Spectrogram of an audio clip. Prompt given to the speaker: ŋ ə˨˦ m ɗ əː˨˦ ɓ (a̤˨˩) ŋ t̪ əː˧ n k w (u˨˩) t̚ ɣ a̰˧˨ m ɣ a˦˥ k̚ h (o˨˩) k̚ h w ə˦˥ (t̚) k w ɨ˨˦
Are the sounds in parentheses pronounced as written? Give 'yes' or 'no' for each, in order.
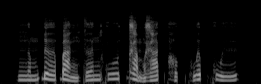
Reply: no, no, yes, no

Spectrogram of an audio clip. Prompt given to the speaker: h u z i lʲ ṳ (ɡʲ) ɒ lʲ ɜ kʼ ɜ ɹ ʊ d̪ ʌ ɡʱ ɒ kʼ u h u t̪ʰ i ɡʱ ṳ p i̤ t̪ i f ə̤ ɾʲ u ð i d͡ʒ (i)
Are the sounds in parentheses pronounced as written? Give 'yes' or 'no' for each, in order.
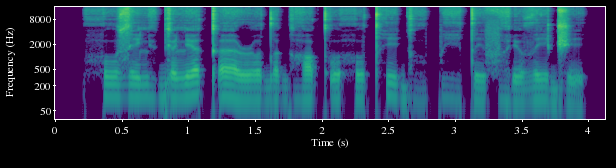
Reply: yes, yes

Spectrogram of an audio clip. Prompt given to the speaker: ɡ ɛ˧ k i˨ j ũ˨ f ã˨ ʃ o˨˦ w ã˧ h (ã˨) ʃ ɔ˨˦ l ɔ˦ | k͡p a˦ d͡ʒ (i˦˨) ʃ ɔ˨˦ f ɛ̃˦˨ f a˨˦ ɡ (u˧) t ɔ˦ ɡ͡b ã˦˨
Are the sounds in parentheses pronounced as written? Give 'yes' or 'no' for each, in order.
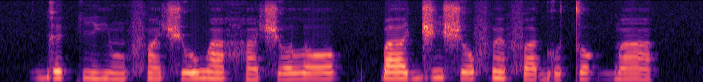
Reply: yes, yes, no

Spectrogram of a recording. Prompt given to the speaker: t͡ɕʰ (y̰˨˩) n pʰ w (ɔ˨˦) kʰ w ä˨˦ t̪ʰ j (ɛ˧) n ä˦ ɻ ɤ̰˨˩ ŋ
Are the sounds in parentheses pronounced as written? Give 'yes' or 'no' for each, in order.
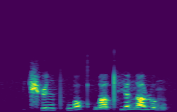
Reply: no, no, yes

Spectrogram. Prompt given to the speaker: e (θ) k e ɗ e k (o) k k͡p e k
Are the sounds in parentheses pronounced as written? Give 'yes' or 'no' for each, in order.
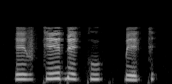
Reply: no, no

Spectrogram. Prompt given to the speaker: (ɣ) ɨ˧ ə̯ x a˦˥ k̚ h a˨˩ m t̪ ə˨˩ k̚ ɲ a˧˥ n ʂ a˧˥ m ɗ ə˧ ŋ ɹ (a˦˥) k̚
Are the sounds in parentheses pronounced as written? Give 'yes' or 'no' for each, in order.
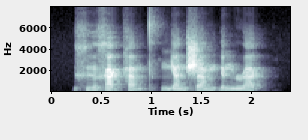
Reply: no, yes

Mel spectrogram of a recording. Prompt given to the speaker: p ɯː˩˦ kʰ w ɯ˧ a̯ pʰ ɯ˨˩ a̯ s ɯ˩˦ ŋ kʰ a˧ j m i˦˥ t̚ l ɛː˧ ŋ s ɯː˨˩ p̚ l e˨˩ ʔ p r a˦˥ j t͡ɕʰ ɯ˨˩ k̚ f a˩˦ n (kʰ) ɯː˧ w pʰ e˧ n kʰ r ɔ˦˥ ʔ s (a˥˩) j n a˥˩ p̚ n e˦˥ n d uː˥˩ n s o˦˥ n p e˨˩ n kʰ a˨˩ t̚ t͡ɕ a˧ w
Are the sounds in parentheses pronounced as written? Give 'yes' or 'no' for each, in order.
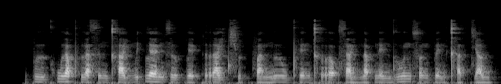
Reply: no, no

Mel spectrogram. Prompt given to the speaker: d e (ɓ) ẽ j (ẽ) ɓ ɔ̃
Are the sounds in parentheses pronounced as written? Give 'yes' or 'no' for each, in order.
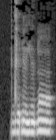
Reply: no, yes

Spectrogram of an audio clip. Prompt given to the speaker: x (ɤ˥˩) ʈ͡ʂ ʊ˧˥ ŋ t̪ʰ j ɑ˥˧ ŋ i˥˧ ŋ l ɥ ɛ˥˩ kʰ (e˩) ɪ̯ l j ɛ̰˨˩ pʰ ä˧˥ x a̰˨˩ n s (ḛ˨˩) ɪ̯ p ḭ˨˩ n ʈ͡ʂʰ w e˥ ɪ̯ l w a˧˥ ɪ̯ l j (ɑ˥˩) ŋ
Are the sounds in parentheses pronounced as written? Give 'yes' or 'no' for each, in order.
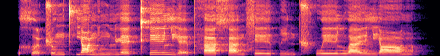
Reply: no, no, no, yes

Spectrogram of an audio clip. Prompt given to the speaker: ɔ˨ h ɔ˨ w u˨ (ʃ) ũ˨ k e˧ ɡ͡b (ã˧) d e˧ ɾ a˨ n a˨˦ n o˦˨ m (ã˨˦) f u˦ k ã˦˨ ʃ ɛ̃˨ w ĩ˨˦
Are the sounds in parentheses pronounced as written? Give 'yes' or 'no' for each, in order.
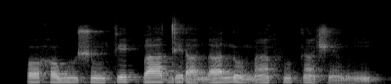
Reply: yes, no, yes

